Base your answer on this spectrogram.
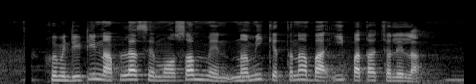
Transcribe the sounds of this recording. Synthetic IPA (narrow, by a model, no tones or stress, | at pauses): hjʊmɪɖɪʈinaːplasemɔːsəmːẽnɐmikɪt̪nabaːʔipɐt̪at͡ʃɐleːla̰ː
